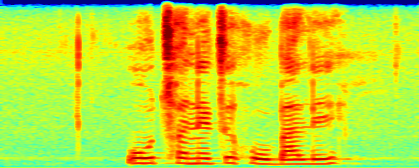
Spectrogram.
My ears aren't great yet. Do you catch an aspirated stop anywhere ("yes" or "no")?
yes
